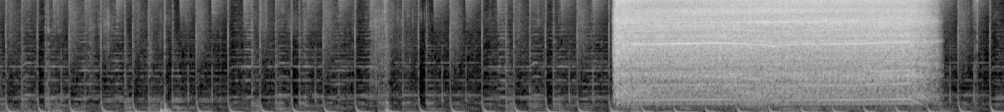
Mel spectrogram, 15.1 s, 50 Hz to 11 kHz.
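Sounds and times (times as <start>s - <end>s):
music with steady beat: 0.0s - 15.0s
battery chainsaw cutting wood: 9.2s - 14.2s.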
